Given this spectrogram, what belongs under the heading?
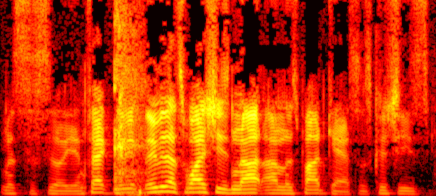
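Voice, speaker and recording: A man's voice: medium pitch, quick pace, pushed and bright. A man hosting a podcast in casual, joking chat, congested from a cold. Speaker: podcast host.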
